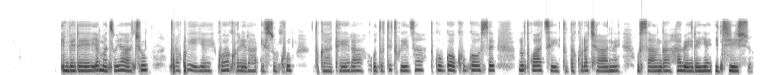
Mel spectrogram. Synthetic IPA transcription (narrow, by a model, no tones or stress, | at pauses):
imbe̞ɾe̞jamazujaːt͡ʃutuɾakwiːje̞kuhakʰo̞ɾe̞ɾaisukʰutu̥katʰe̞ːɾaudutitwiːzatɡ̥uːb̚ɡo̞ːkʰob̚ɡo̞ːse̞nutwaːt͡sitʰudakʰoɾat͡ʃaːne̞usaːŋɡahaβe̞ːɾe̞je̞iɟiːʃo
